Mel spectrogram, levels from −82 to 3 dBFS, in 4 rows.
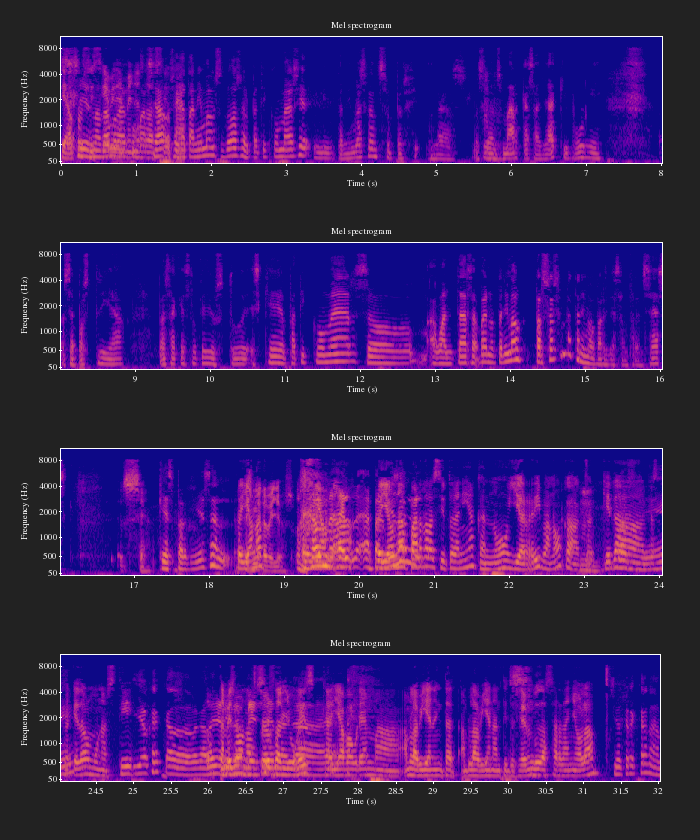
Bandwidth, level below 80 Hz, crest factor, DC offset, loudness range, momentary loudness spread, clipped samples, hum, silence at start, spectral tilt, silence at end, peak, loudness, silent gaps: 8.8 kHz; -50 dBFS; 24 dB; under 0.1%; 18 LU; 19 LU; under 0.1%; none; 0 s; -5 dB/octave; 0 s; -8 dBFS; -30 LUFS; none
